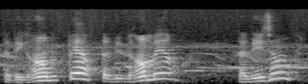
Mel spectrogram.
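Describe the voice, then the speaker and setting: Man voicing a curious, questioning young boy for a bedtime story, slightly raised pitch. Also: sing-song, unhurried, a little hiss or hum. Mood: earnest.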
